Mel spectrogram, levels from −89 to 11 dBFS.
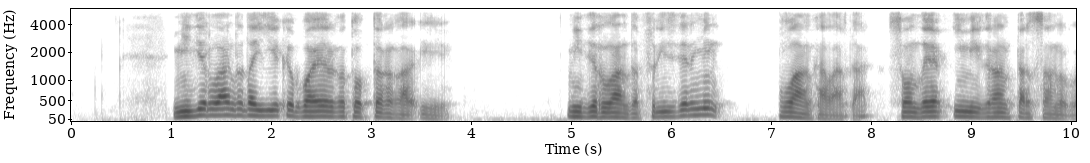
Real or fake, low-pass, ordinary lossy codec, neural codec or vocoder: fake; 5.4 kHz; none; codec, 16 kHz, 2 kbps, FreqCodec, larger model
